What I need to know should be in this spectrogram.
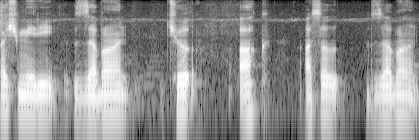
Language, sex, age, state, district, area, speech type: Kashmiri, male, 18-30, Jammu and Kashmir, Bandipora, rural, spontaneous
